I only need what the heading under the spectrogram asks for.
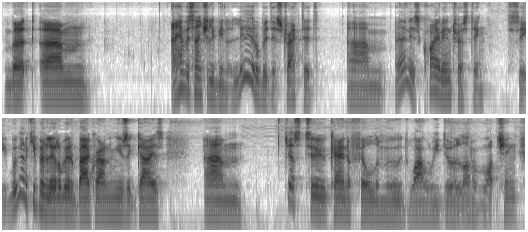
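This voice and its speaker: Man, croaky just-woken voice, rambling, filler-heavy, casual stream host, home office. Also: mid-range voice, expressive, moderate pace. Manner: rambling, filler-heavy, talks to viewers and the chart. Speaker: crypto livestream host. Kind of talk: casual livestream chat over charts. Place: home office with window open.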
